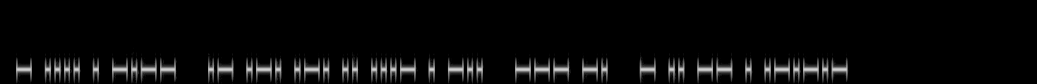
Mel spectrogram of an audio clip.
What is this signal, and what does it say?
Morse code, heard as a keyed tone, about 25 wpm, 700 Hz. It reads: THEY ARRIVED ON TIME.
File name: practice / 25wpm / Sentences with 2-Word Phrases - 25wpm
